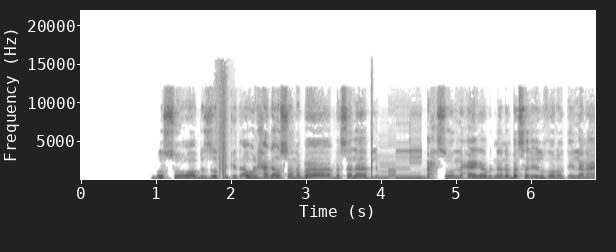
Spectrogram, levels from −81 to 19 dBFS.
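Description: Wireless microphone noise hits at 1.63 to 2.11 s and 3.86 to 3.90 s: the analogue FM radio link fades as reflected signals cancel, and receiver noise rises through the speech. It is heard as a swish of static, the first longer, the second a brief burst.

Robotic sound from repeated short buffers, 4.02 to 4.64 s: the speech becomes a rigid, metallic buzz at 50 Hz that loosely tracks the words. This likely comes from audio arriving too seldom, with the last 20 ms looped to fill gaps so most of the real audio is lost.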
